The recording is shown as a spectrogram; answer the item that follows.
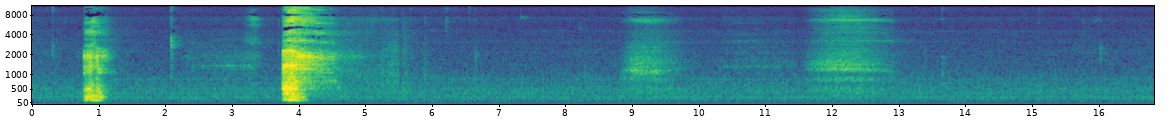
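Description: A man's throat and breath noises while eating a superhot 7 pot scorpion pepper: a short grunt about a second in, a louder guttural throat noise around four seconds in, then soft breaths.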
